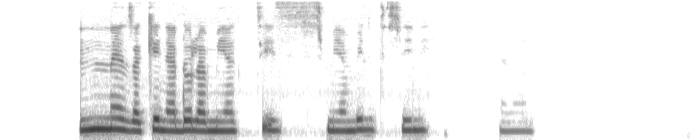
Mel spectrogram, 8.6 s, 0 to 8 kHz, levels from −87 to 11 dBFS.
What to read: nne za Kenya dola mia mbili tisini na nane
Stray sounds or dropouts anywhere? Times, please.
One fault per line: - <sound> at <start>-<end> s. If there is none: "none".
none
